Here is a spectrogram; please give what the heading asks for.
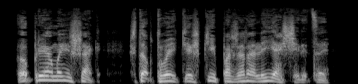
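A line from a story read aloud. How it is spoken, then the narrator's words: Growling. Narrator (Russian): прорычал турок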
